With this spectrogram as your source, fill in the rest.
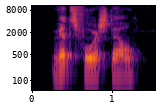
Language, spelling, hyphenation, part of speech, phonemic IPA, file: Dutch, wetsvoorstel, wets‧voor‧stel, noun, /ˈʋɛts.foːrˌstɛl/, Nl-wetsvoorstel.ogg
- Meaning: draft bill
